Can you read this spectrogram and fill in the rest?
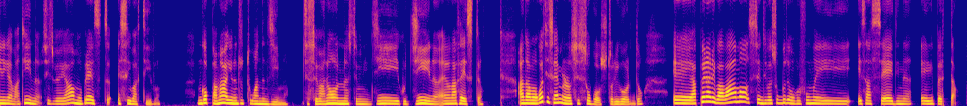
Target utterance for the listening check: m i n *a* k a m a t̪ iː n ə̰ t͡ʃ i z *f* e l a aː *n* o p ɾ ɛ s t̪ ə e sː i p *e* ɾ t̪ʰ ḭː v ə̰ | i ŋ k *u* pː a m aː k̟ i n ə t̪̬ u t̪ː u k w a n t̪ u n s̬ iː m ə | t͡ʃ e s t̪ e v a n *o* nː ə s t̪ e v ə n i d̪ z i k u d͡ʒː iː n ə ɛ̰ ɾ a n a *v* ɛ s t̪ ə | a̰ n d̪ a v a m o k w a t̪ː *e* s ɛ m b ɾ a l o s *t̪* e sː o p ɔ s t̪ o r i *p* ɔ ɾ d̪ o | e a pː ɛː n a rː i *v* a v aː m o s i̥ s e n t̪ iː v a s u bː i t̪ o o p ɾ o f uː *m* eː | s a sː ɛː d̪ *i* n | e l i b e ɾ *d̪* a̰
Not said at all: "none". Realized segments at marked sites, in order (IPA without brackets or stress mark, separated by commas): i, v, m, a, ɔ, ɔ, f, i, t̪, k, v, m, i, t̪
